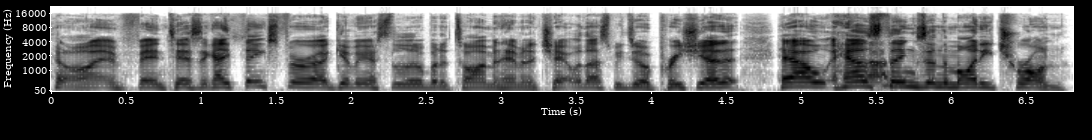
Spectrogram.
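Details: Adult speaker; normal conversational speech.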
